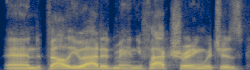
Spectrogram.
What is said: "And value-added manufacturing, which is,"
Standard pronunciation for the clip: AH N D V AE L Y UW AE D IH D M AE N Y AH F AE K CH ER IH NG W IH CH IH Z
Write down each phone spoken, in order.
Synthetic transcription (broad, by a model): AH N V AE L Y UW AE D IH D M AE N Y AH F AE K CH ER IH NG W IH CH IH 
